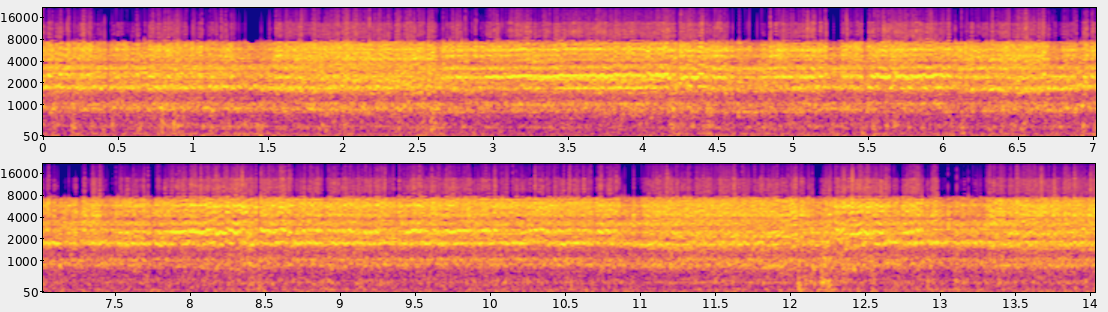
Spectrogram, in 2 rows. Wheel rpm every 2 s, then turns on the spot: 230, 210, 220, 220, 230, 220, 220.
none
